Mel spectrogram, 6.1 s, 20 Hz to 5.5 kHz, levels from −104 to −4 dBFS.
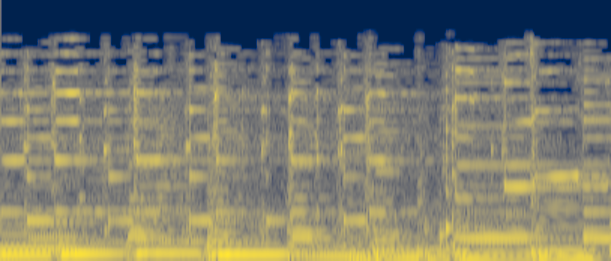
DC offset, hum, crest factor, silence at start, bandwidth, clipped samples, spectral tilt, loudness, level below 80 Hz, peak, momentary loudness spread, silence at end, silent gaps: under 0.1%; none; 14 dB; 0 s; 3.9 kHz; under 0.1%; -11.5 dB/octave; -17 LUFS; -22 dBFS; -2 dBFS; 7 LU; 0 s; none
